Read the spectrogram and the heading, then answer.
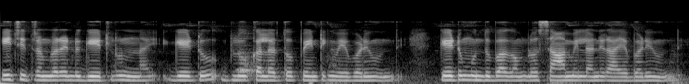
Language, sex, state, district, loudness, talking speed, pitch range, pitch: Telugu, female, Telangana, Mahabubabad, -18 LUFS, 165 wpm, 185-195 Hz, 190 Hz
